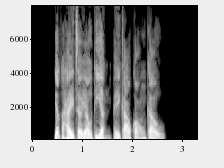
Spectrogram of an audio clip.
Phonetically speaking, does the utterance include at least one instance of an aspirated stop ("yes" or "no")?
no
